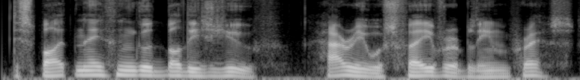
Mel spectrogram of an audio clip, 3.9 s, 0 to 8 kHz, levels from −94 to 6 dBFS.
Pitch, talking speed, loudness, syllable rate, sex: 105 Hz, 125 wpm, -20 LUFS, 5.6 syllables/s, male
